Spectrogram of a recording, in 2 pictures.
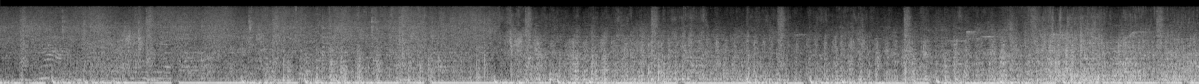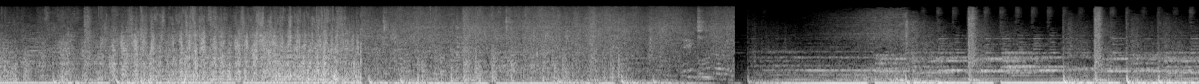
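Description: A chakri spinner firecracker lit for Holi burns with a loud, continuous crackling hiss for about twenty seconds, broken by a brief gap near the end before the sparking resumes.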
